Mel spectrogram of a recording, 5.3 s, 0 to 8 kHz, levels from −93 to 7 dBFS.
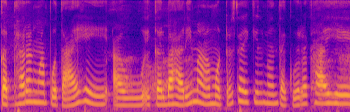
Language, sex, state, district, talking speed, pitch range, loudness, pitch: Chhattisgarhi, female, Chhattisgarh, Raigarh, 170 wpm, 205-250 Hz, -18 LUFS, 225 Hz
